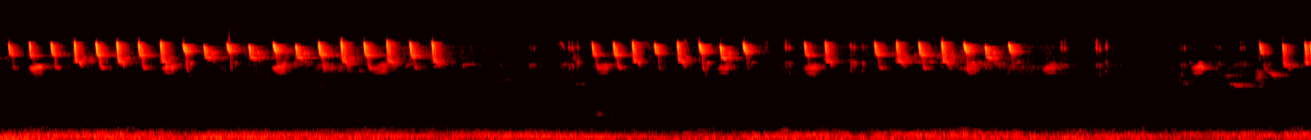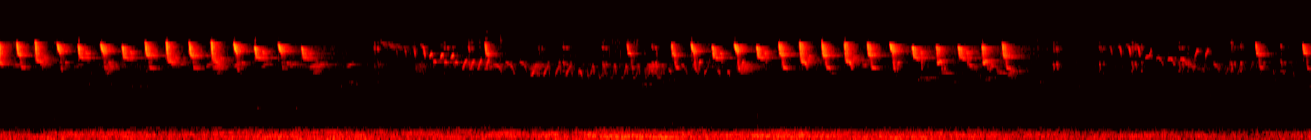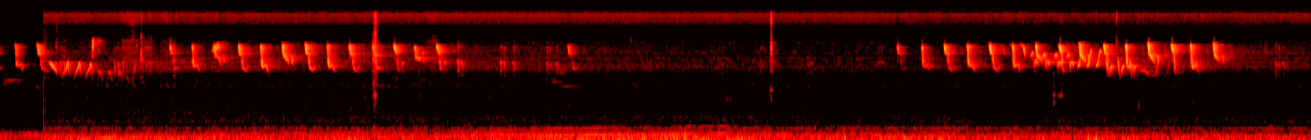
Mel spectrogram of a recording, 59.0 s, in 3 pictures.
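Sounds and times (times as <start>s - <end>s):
low background rumble: 39.3s - 59.0s.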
